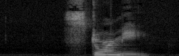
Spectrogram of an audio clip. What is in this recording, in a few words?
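"Stormy", English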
